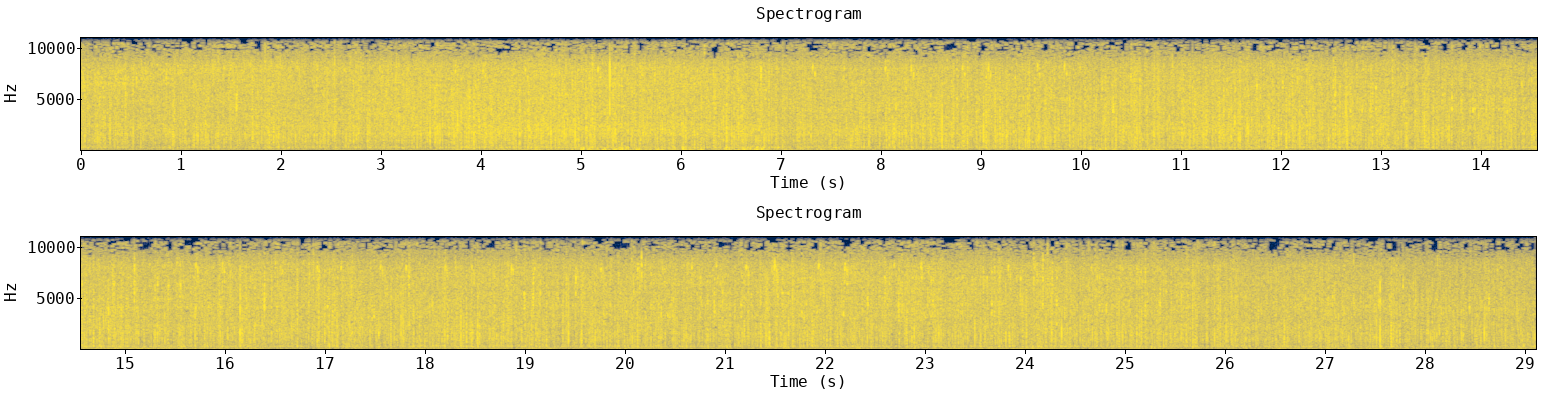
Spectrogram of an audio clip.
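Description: Heavy rain falling steadily on flooded rice paddies and plants, an even hiss of rain.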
